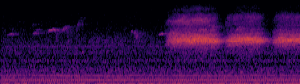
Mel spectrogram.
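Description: Birds calling in a bamboo grove: faint short high chirps, then from about halfway three loud, harsh, noisy calls, each about a second long.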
